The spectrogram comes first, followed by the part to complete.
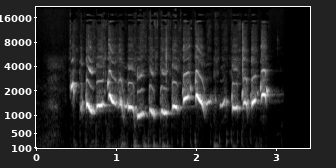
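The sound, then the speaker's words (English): A slide whistle plays a rapid run of sliding, chirpy notes mimicking a northern cardinal's call, loud, in a continuous burst of about two and a half seconds with no talking. “Now that I've found my slide whistle, I mean, we basically have free bird calls whenever we want them.”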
